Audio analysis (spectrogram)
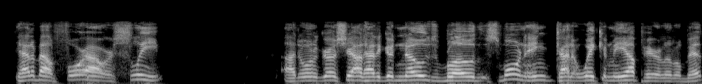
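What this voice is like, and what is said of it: Hoarse, recovering voice. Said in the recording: “I'm getting my voice back a little bit, although I yelled myself hoarse”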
